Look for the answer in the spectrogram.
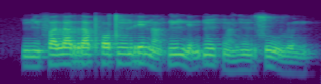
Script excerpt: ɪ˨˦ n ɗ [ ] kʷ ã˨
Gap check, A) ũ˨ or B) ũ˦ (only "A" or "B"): B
